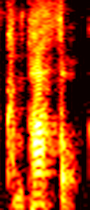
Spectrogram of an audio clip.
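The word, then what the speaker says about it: Campazzo: of his name because if we're going to do the spain pronunciation it's kampato say like a th it's not a z it's kampatho with the lift uh but faku he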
